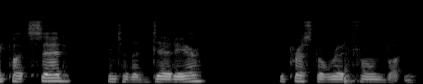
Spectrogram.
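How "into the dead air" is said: ordinary delivery, nothing marked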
